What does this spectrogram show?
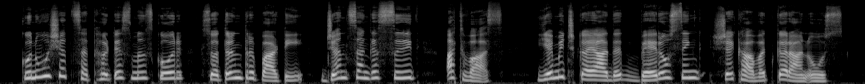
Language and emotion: Kashmiri, neutral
